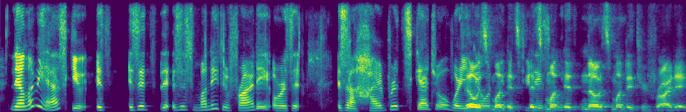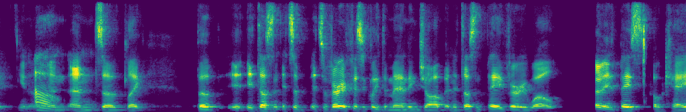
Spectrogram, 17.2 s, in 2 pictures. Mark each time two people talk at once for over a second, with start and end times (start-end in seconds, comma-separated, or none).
5.8-7.1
